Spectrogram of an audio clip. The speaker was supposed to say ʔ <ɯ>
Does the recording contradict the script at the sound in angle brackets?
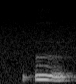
no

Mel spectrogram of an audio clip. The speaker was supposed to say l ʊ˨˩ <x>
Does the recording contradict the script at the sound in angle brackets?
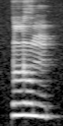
yes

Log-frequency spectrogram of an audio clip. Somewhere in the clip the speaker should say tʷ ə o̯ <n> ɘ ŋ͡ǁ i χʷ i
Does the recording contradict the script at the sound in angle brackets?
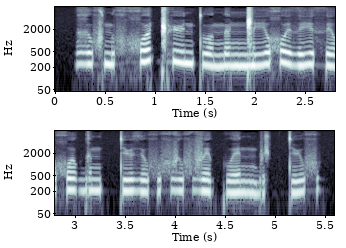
no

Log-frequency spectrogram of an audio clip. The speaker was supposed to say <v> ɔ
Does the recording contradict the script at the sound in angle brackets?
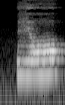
yes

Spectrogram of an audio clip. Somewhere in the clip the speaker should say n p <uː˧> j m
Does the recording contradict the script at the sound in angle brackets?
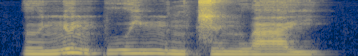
no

